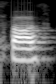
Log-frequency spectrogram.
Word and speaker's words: Thoth: I usually pronounce it Thoth, but tonight, because Paul is here, I'm going to pronounce it Thoth, because I know that's how he pronounces it, so I'm going to try.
